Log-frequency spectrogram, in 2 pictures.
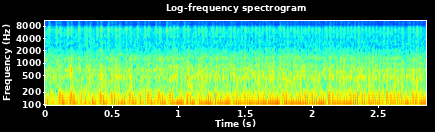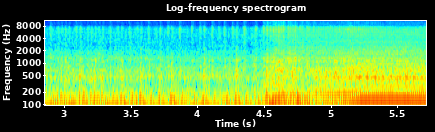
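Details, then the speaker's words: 1997 Mitsubishi Eclipse GSX after sitting almost 5 years, exhaust now hooked up: starts easily, then uneven lumpy idle pulsing about three times a second, smoothing after a rev blip; rough running from vacuum leaks. "Started up nice and easy, running a little rough now. Much quieter since the exhaust is hooked up. smoothing out a little. I do have some vacuum leaks, obviously."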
